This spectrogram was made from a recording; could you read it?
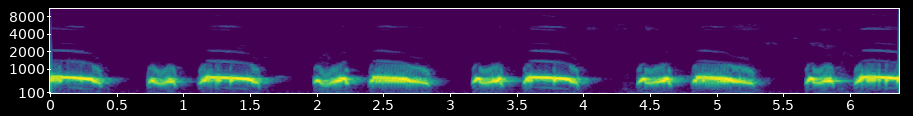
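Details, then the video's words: Decoy spotted dove giving 'one-ending' style coos to lure wild doves; rapid repeated pairs of mellow notes, a quick rising coo then a fuller falling one, nearly fifty phrases a minute with no other sounds. "TIẾNG CHIM CU GÁY 1 HẬU RÒNG BỔI CỰC GHÉT, CU GÁY KÍCH BỔI CỰC CHẤT, TIẾNG TIẾNG CHIM MỒI"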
